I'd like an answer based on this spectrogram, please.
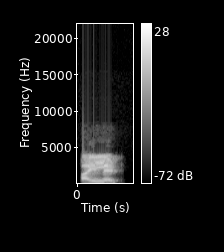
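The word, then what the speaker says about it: islet: एाइनल सर एसाइनिस cell और इनको बोलते हैं आइलेट। एस साइलेंट होता है।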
